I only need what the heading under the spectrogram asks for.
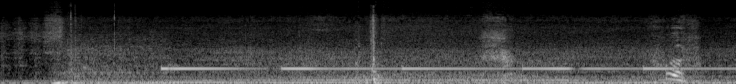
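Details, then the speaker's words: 2007 Cadillac SRX Northstar V8 with 12,215 miles, sat outside and possibly water-affected, started from a booster pack: catches at once and holds a smooth, even idle under a door chime; healthy start. "Okay, you can hear she fired right up, and she sounds great, as I'd hope for 12,000 miles."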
